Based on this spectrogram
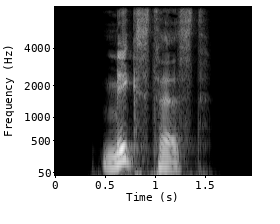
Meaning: inflection of mixen: 1. second-person singular preterite 2. second-person singular subjunctive II
- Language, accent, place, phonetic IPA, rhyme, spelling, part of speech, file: German, Germany, Berlin, [ˈmɪkstəst], -ɪkstəst, mixtest, verb, De-mixtest.ogg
